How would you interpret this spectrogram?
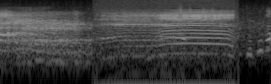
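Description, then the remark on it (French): A sheep grazing on an island, seen from a boat, lets out one long, wavering bleat, fairly loud, preceded by a short burst of rough, breathy noise. No one speaks. “Depuis le bateau, on a vu une île où il y avait des moutons qui mangeaient de l'herbe.”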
